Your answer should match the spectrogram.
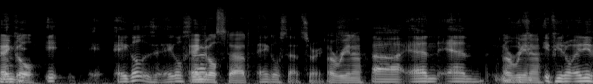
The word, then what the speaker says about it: Engelstad: It was all of Winnipeg had transplanted themselves into the Ralph Eaglestad. And Engel. Egel? Is it Eaglestad? Engelstad.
